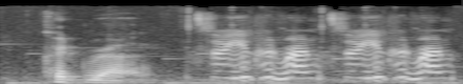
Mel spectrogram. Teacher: Because we have to release the D to go into the R, you might hear a little bit of a D come out. It's supposed to be a glottal stop, but there's actually another very common thing that you can do here, which is to actually drop the D and go straight into the R.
